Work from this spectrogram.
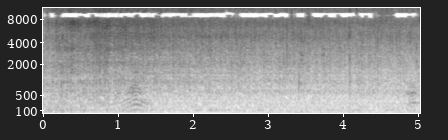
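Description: Tomatoes sauté with garlic, onion and other aromatics in a hot pan for squid adobo, giving a loud, steady close-up sizzle and frying crackle. A voice speaks faintly underneath.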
